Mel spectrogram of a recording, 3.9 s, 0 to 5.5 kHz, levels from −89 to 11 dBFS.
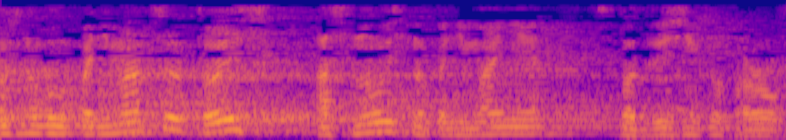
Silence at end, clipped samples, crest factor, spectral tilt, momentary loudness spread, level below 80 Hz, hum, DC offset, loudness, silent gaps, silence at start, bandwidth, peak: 0 s; under 0.1%; 16 dB; -9 dB/octave; 8 LU; -56 dBFS; none; under 0.1%; -21 LUFS; none; 0 s; 5 kHz; -6 dBFS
